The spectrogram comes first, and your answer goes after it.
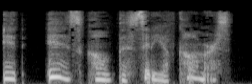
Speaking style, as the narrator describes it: Sybil whispered in my ear

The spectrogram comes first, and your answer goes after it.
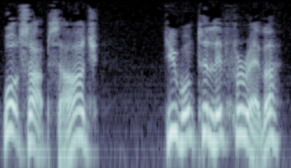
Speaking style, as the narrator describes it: Carrot slapped him cheerfully on the back, nearly pushing him over, and said

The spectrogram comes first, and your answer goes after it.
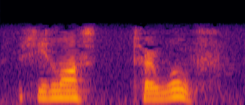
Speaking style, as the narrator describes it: he said weakly, remembering the day when 4 of his father's guardsmen had returned from the south with Lady's bones

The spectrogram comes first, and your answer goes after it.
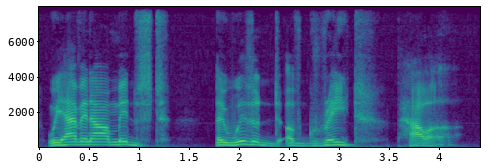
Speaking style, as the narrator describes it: he intoned

